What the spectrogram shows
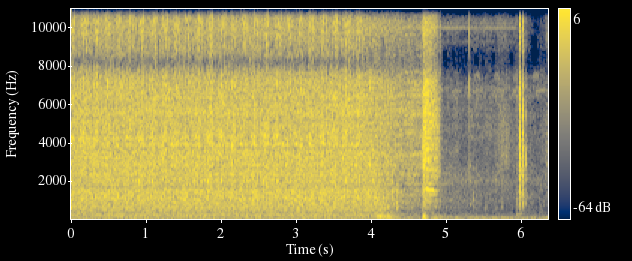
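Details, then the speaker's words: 2007 Cadillac DTS (non-VVT engine, no high-pressure fuel pump) shutting off after water pump replacement. A steady idle, then cutoff followed by a short buzz and clicks from the throttle body resetting; normal on GMs. "That noise you hear when it shuts off, that's the throttle body. All GMs do that, except for your VVT motors. The VVT motors don't do that."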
